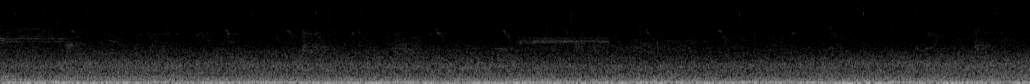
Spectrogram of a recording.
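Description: A few short, high bird chirps, with one brief held whistle about halfway through, over a steady low rumble and hiss of outdoor noise.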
